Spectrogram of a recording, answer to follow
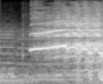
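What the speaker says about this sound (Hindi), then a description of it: "अचानक उसके घोड़े की आवाज से उसकी नींद खुली" A horse gives a loud, close whinny that starts abruptly after a low rumble and rises into a shrill drawn-out neigh, used as a story sound effect.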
